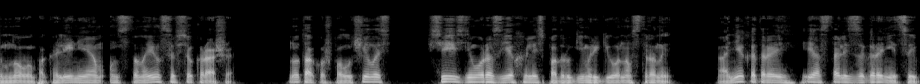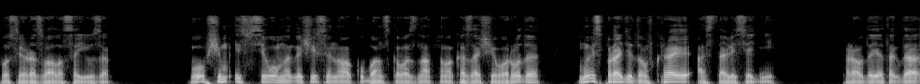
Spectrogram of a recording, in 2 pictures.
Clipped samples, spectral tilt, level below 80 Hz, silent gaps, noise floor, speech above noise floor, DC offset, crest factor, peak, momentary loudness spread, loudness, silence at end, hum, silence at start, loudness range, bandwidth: under 0.1%; -6.5 dB/octave; -32 dBFS; none; -74 dBFS; 54 dB; under 0.1%; 20 dB; 0 dBFS; 6 LU; -20 LUFS; 0 s; none; 0 s; 2 LU; 10.5 kHz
